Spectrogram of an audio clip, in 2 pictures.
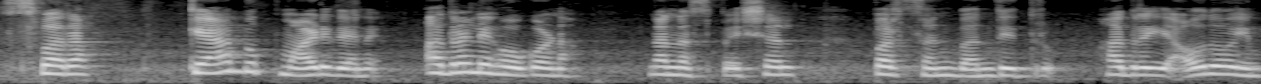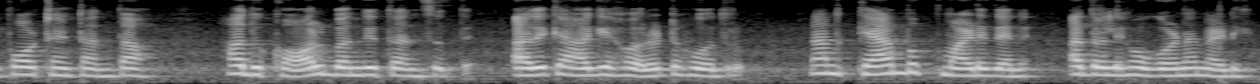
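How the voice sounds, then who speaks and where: A woman's voice: on the high side, a little fast, dark tone, natural voice. A woman voicing a confident, glamorous young female model student in a read-aloud story, talking in a breezy, assured way. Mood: reassuring. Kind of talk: storybook character reading.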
